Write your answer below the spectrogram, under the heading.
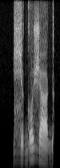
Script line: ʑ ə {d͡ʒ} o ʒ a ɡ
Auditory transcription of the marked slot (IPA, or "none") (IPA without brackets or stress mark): ɡ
